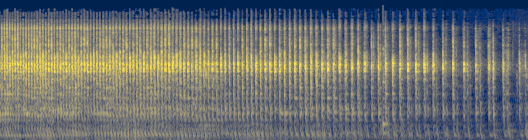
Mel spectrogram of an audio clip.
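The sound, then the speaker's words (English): A prize wheel spins with a loud, rapid ratcheting clatter of clicks, which gradually slow and spread apart as the wheel winds down. No talk is heard. “So, time for the wheel. Time for the wheel.”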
